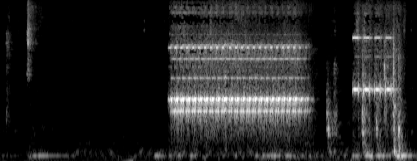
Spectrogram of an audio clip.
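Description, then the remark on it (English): A phone rings in two loud bursts of rapid, trilling bell tones, the first about two seconds long and the second shorter, with a few soft clicks and low bumps around them. “So wait, let me turn off my phone here.”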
